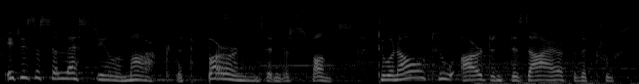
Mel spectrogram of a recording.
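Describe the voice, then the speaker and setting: An elderly female witch mentor narrates a letter in a video game, acted out by a woman. She is slow and theatrical, with a wistful, sly storyteller's delivery. Her voice rings in long reverb over music. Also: mid-range voice, animated, lightly acted. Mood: solemn, mysterious. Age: older.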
